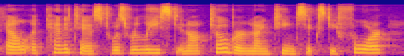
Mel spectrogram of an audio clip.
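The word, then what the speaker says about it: Le Pénitencier: french by johnny halliday his version titled le penitencier pronounced l at penatist was released in october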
